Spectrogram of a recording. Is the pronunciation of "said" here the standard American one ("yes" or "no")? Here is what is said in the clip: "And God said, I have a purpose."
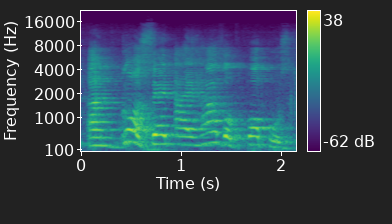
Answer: yes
